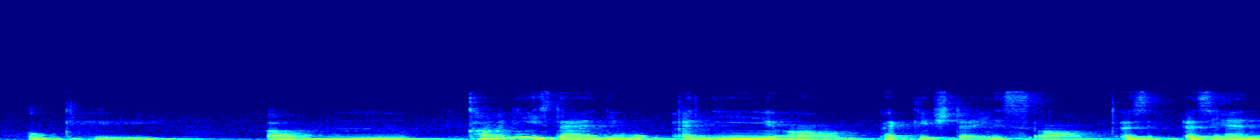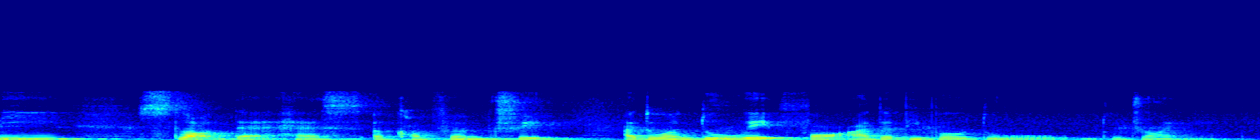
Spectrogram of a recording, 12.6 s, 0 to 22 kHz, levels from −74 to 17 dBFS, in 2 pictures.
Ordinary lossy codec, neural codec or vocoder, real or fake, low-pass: none; none; real; none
